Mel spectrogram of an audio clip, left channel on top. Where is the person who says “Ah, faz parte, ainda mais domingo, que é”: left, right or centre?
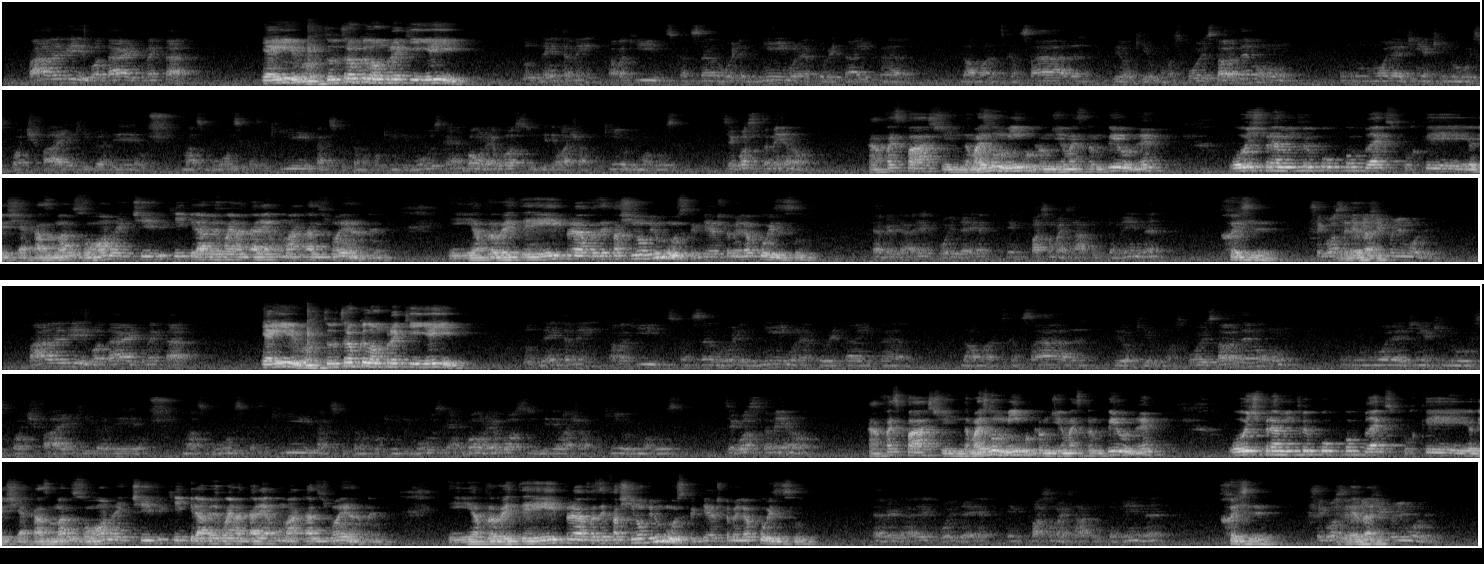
Right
